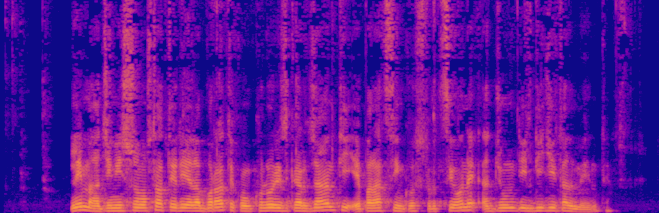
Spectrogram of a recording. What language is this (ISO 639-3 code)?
ita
